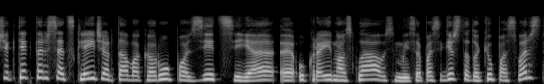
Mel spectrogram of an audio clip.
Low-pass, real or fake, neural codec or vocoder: 9.9 kHz; fake; autoencoder, 48 kHz, 32 numbers a frame, DAC-VAE, trained on Japanese speech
